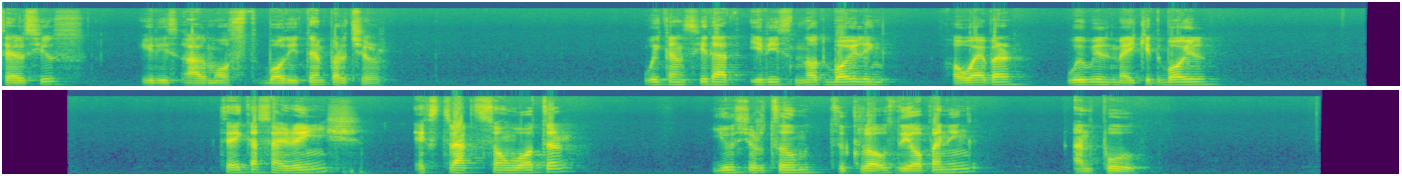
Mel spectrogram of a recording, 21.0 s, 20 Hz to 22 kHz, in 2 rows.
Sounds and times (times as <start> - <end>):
Speech: 0.0 - 3.0, 4.8 - 9.2, 12.1 - 14.9, 15.8 - 19.2.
